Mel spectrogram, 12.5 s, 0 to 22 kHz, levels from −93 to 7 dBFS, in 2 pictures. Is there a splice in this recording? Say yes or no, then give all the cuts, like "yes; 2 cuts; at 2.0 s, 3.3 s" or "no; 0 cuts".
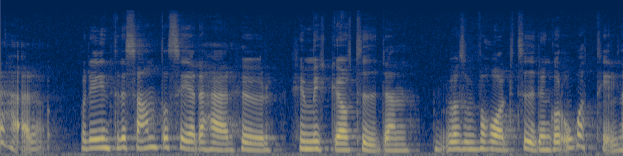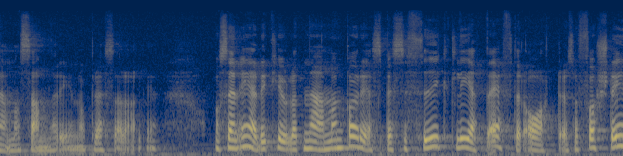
yes; 2 cuts; at 2.8 s, 4.2 s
